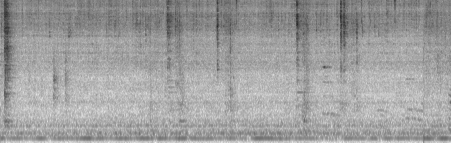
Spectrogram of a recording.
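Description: Fried prawns, pointed gourd and potato stirred into a spice paste with turmeric and Kashmiri chilli, giving a steady, close frying sizzle with scattered scraping stir clicks throughout.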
